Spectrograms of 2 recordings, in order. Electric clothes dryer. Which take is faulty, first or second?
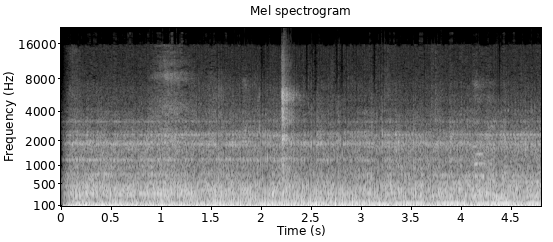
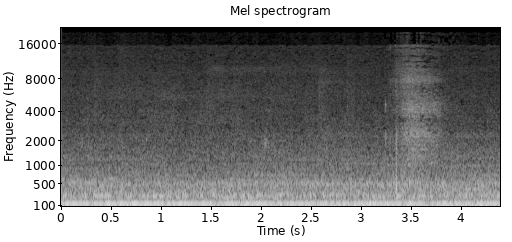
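first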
